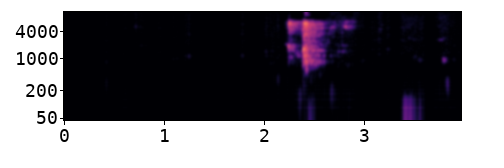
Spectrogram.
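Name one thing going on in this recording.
A computer mouse button clicks once.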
